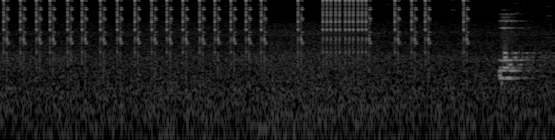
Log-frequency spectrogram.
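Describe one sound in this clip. Quick game menu ticks sound in a rapid series.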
